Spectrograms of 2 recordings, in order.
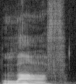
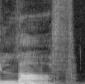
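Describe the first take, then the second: No difference in how they are said.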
